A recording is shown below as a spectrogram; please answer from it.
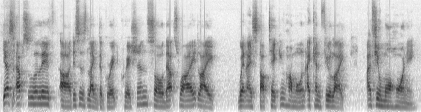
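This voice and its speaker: A woman's voice: a bass voice, normal speed, darkish tone. A woman from Thailand with a Thai accent, speaking candidly as an interview guest in loose, broken English. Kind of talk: casual interview chat.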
